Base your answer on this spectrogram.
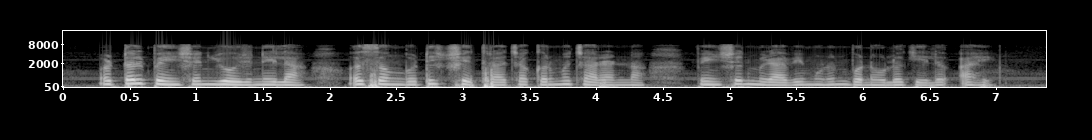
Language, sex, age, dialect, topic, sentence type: Marathi, female, 31-35, Northern Konkan, banking, statement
